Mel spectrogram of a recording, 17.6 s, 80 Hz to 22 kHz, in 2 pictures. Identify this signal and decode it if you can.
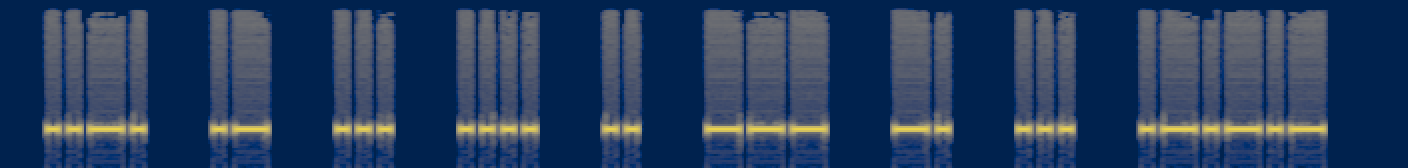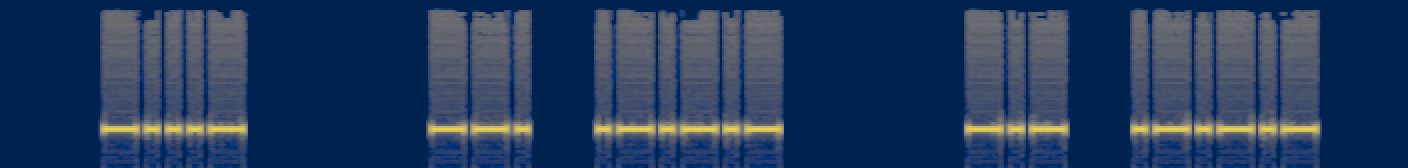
Morse code, heard as a keyed tone, about 18 wpm, spaced as for 12 wpm, 1000 Hz. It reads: FASHIONS. <BT> G. K.
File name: qotdfiles / 12wpm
